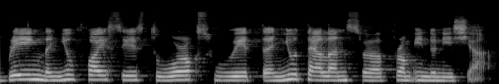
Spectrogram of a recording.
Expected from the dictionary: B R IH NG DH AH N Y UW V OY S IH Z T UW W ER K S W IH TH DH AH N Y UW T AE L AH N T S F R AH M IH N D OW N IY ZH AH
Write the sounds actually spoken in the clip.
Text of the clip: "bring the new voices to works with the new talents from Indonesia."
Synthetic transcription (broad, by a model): B R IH NG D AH N Y UW F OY S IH S T UW W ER K S W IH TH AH N Y UW T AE L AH N T S F R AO M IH N D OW N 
